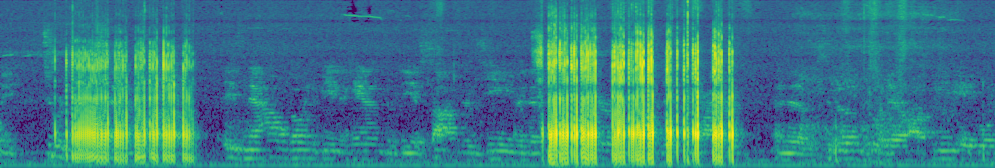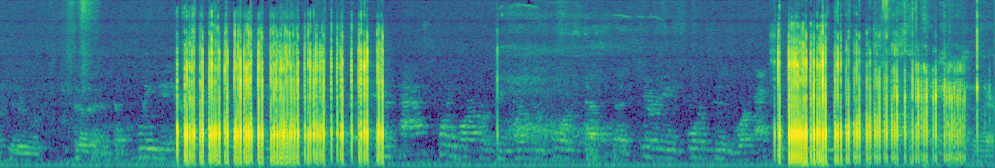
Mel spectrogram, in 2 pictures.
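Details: Boston terrier snoring: loud rasping snores about every six seconds, roughly ten breaths a minute, with soft snuffling between.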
